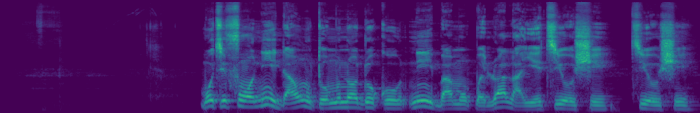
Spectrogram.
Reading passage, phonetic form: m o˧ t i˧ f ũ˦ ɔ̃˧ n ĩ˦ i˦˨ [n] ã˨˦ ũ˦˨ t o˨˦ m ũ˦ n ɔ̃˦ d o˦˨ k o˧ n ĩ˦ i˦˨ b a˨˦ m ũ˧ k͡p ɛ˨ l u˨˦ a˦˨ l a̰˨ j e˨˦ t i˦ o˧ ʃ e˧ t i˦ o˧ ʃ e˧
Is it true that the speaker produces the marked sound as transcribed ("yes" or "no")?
no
